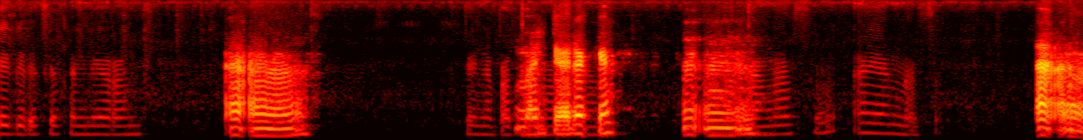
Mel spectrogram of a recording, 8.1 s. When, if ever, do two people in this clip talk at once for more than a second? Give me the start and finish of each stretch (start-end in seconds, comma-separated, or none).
none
